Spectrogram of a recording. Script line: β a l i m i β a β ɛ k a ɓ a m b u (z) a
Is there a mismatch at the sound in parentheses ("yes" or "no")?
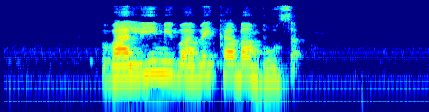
no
